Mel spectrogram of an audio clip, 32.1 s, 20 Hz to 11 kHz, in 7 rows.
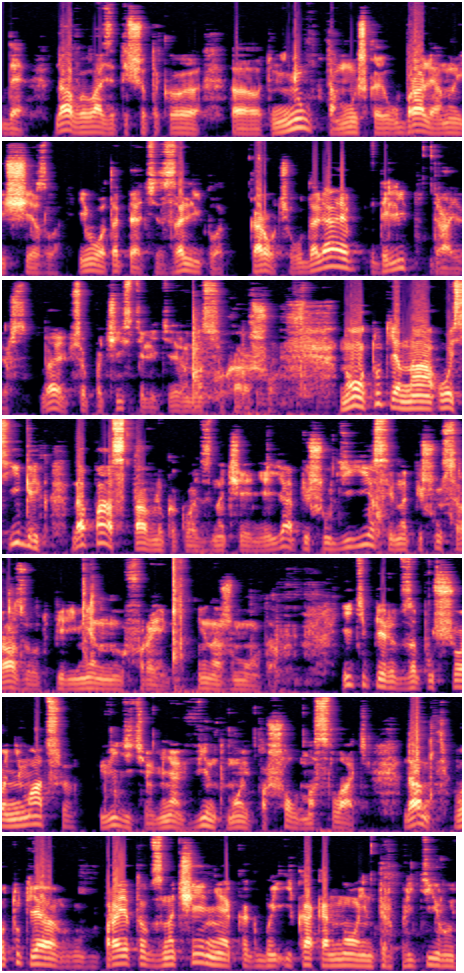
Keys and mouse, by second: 7.1-8.9 right drag, 14.9-20.8 drag, 22.7 click, 23.3 middle click, 24.1 middle click, 25.2 shift+middle click, 25.7 middle click, 27.1 space, 29.4-31.3 drag.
